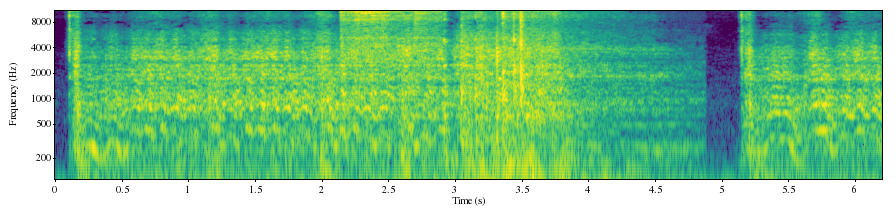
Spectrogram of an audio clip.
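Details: Gasoline GMC bucket truck, old, cranked from inside while feathering throttle and working choke: starter grinds the engine over at a steady rhythm with throttle blips but it never catches; fuel reaches the filter, second battery to be added; cranks, no start.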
